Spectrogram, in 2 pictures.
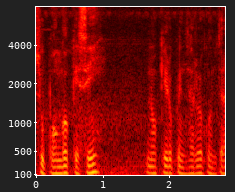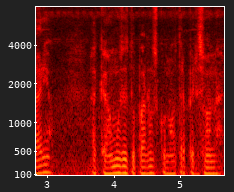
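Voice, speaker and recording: Against noticeable background noise, a man speaks at a moderate pace in a monotone, flat intonation with long, frequent pauses, the sound dry with no echo. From Mexico. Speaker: paranormal explorer youtuber. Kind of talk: on-location exploration vlog. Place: open country. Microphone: lapel.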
